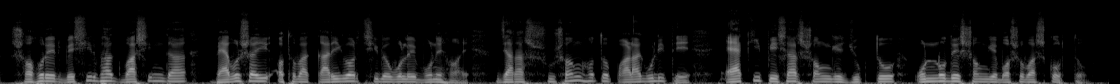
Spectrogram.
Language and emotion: Bengali, neutral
